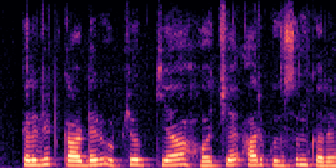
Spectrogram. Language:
Magahi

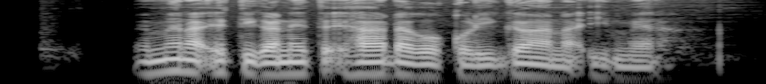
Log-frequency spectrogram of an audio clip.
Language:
Kikuyu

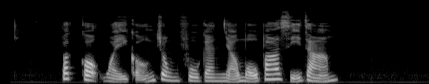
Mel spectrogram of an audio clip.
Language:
Cantonese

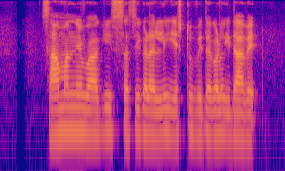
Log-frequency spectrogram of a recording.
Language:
Kannada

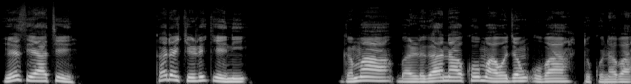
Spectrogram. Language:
Hausa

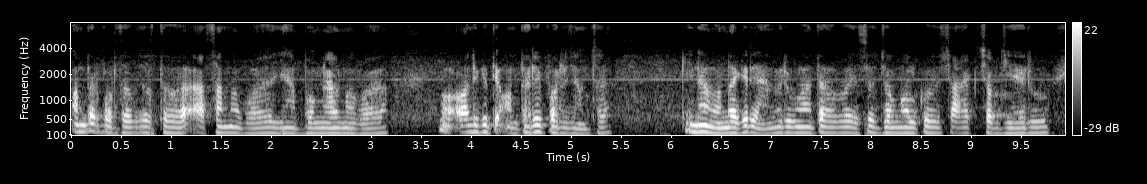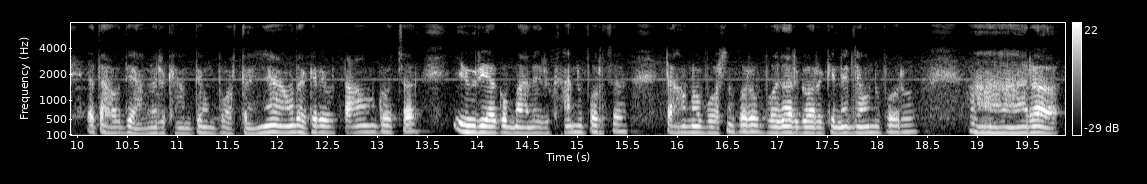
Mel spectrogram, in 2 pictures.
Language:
Nepali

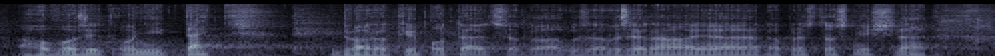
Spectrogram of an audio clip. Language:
Czech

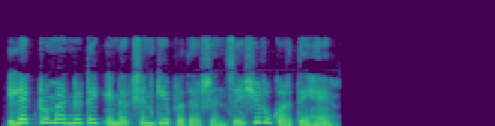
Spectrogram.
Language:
Hindi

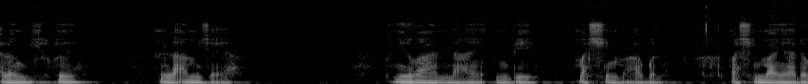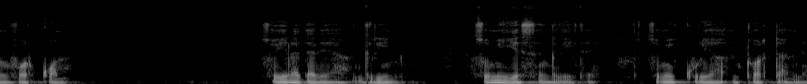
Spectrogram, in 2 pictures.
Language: Dagbani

